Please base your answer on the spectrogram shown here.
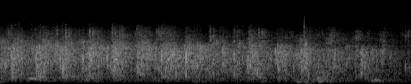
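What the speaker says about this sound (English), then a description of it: "Please give them a round of applause." An audience at a Seattle library training event claps in sustained, steady applause, dense and fairly close, fading slightly toward the end.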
